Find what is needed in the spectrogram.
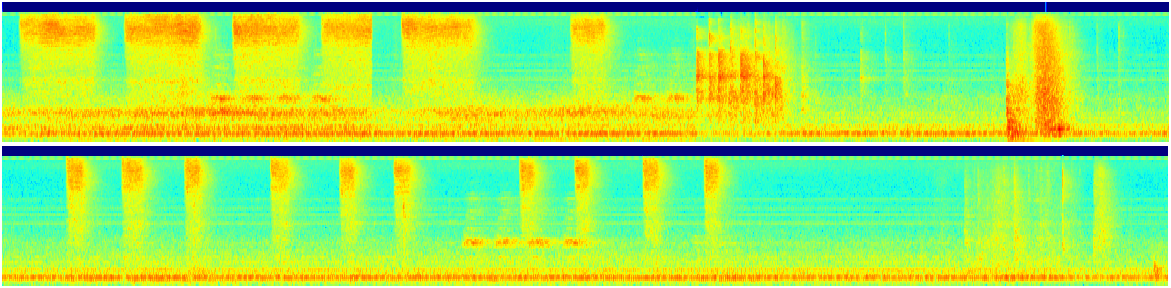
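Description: Aerosol spray-paint can spraying black paint onto car trim in several long bursts over the first part, then about ten short, quick puffs later on. A brief louder noise comes about halfway through.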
